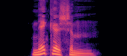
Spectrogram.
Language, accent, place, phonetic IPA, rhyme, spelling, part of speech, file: German, Germany, Berlin, [ˈnɛkɪʃm̩], -ɛkɪʃm̩, neckischem, adjective, De-neckischem.ogg
- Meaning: strong dative masculine/neuter singular of neckisch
